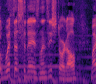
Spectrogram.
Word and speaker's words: Stordahl: And so with us today is Lindsay Stordahl. Am I pronouncing your last name correctly, Lindsay?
